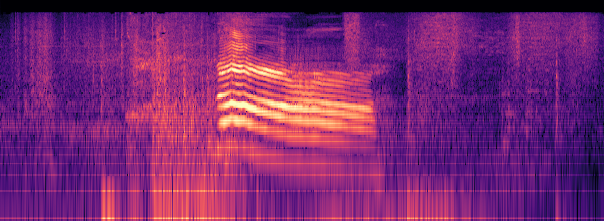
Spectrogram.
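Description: An explosion booms and flames roar.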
